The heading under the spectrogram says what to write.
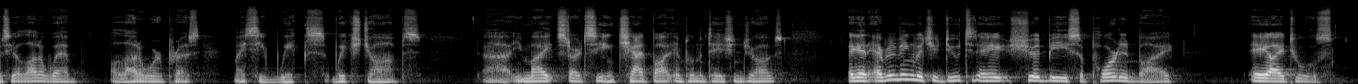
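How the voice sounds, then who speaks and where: Somewhat breathy speech comes at a moderate pace with ordinary pitch variation. The background is quiet. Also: man. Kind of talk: casual vlog chat. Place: home room. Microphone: studio mic.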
